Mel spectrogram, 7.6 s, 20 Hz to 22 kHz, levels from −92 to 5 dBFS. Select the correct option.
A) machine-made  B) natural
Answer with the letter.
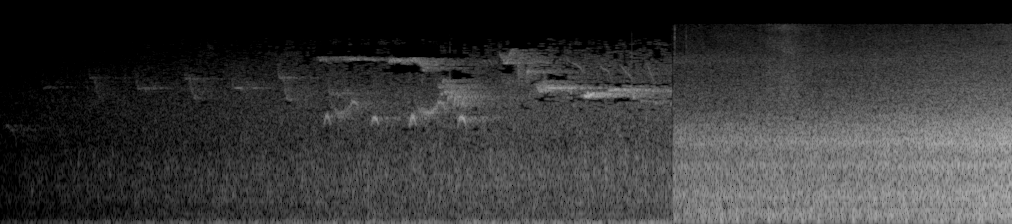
B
